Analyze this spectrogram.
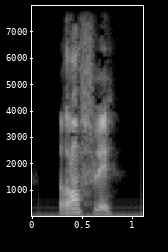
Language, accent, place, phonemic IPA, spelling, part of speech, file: French, France, Lyon, /ʁɑ̃.fle/, renfler, verb, LL-Q150 (fra)-renfler.wav
- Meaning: 1. to make (something) bulge 2. to bulge (out)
